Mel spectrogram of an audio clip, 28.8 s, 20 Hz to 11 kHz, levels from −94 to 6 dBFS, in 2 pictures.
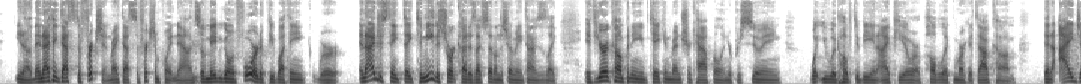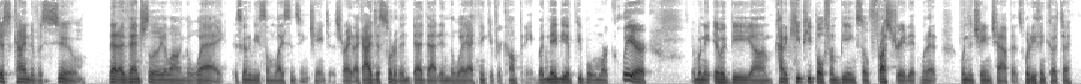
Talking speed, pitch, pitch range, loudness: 275 wpm, 110 Hz, 95-120 Hz, -22 LUFS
